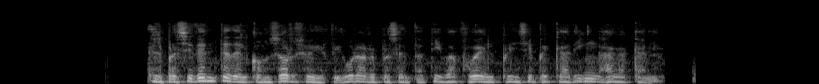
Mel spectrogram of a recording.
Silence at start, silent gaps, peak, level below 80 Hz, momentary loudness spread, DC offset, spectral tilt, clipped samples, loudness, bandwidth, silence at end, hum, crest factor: 1.45 s; 6.74-6.84 s; -10 dBFS; -54 dBFS; 9 LU; under 0.1%; -6.5 dB/octave; under 0.1%; -27 LUFS; 8 kHz; 1.25 s; none; 18 dB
